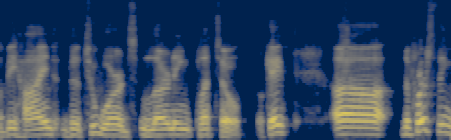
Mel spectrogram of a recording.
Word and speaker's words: Plato: it's not Plato right it's not Plato it's Plateau right and Plateau as you can notice by The Sound by the pronunciation of this word uh it comes from French it's a fren French word that was assimilated that was imported and uh it became official in English language right so it's a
